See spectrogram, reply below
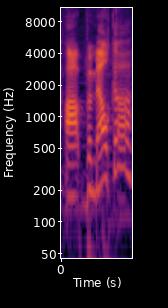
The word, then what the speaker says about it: Vemelka: Vemelka, is that how you pronounce it, right? – Yep.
